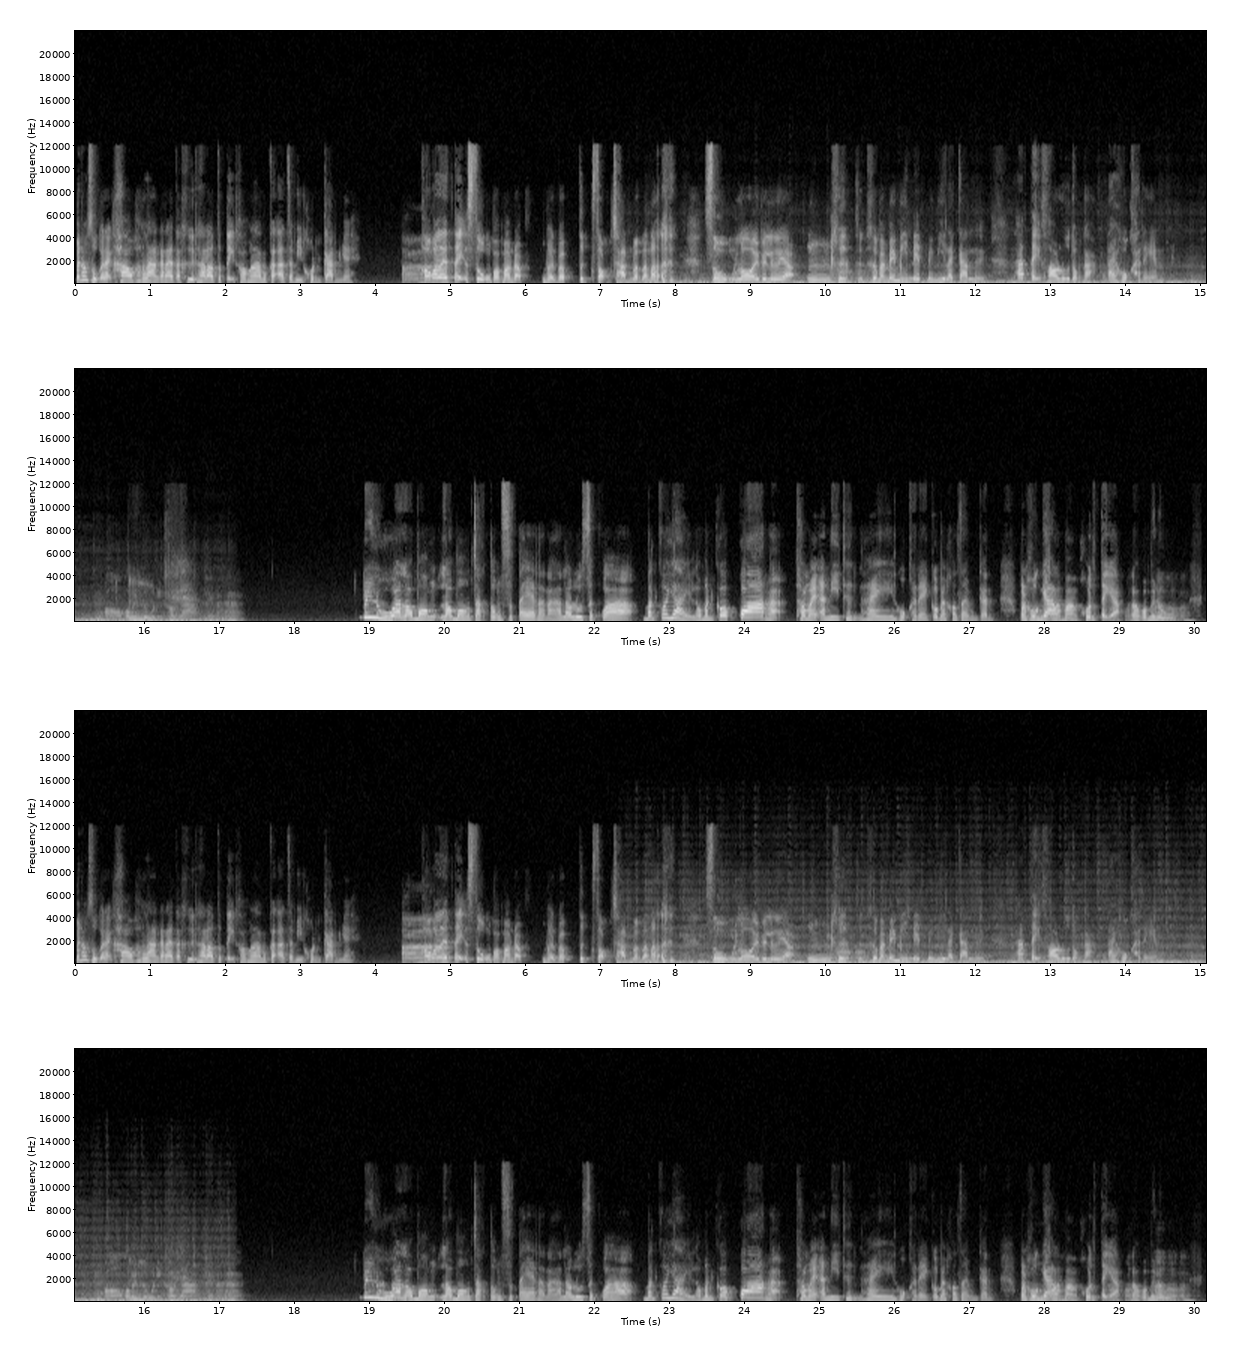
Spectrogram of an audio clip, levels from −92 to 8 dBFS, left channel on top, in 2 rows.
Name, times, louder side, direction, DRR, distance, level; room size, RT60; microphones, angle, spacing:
voice 1, 0.0-3.7 4.6-14.5 15.8-16.2 18.9-29.7, left 4 dB, 30° left, 0.5 m, -20 dB
voice 2, 4.3-5.0 8.4-8.9 10.1-10.6 15.4-17.3 19.0-19.4 27.8-28.4 28.8-30.0, right 3 dB, 40° right, 1.7 m, -32 dB
sound 1, 7.2-17.2, right 1 dB, 70° right, 1.0 m, -30 dB
8.5 x 4.7 x 5.2 m
head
